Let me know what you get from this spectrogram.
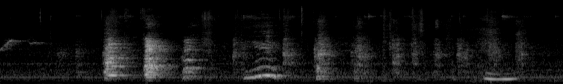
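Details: Siberian Husky welcoming its owner home after days without seeing him: scattered excited yips and a couple of short, wavering whines, with background chatter.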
